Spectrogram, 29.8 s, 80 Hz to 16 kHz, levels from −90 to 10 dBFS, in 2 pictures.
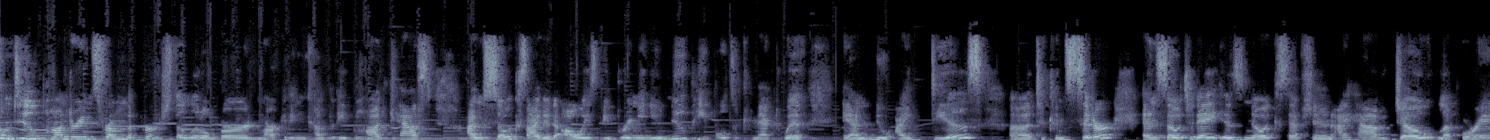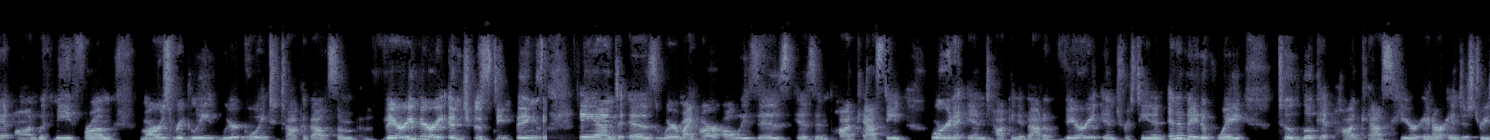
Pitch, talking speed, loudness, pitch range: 190 Hz, 175 wpm, -25 LUFS, 175-205 Hz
